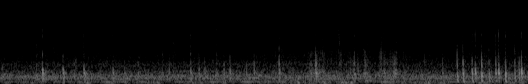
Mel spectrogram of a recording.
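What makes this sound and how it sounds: Fingertips tap and scratch the knit upper and rubber sole of an empty multicolor knit Nike Kobe 9 high-top sneaker. Soft, dull taps sit over a steady, quiet scratchy rustle. The taps come quicker and a little louder toward the end.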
